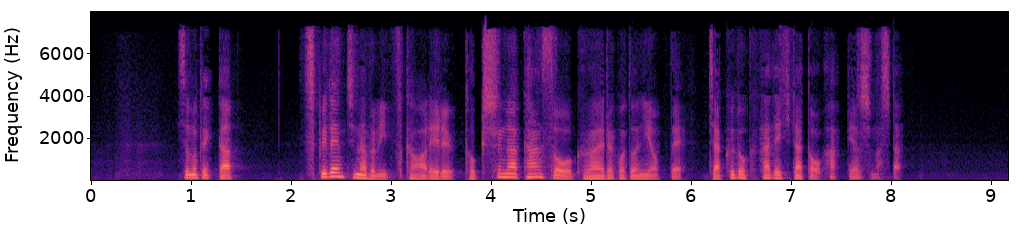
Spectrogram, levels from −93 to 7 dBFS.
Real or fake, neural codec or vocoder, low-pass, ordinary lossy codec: fake; codec, 16 kHz, 0.5 kbps, FunCodec, trained on Chinese and English, 25 frames a second; 7.2 kHz; AAC, 32 kbps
